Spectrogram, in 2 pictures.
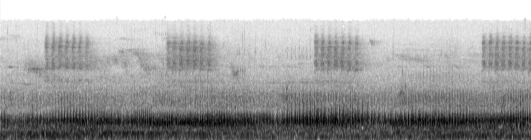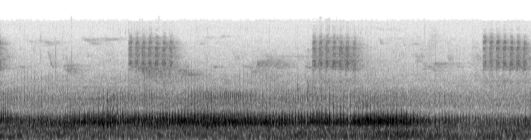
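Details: Common frogs calling at a spawning site by the yellow trail in Sunnersta, Uppsala, Sweden, recorded near the water surface: steady low purring drone throughout, overlaid by bursts of high hissing buzz recurring about every two seconds.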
